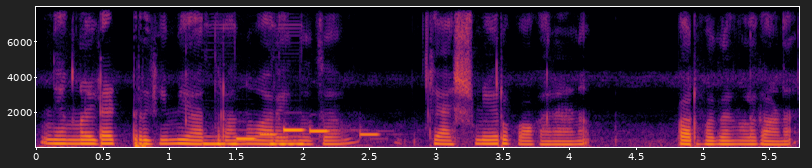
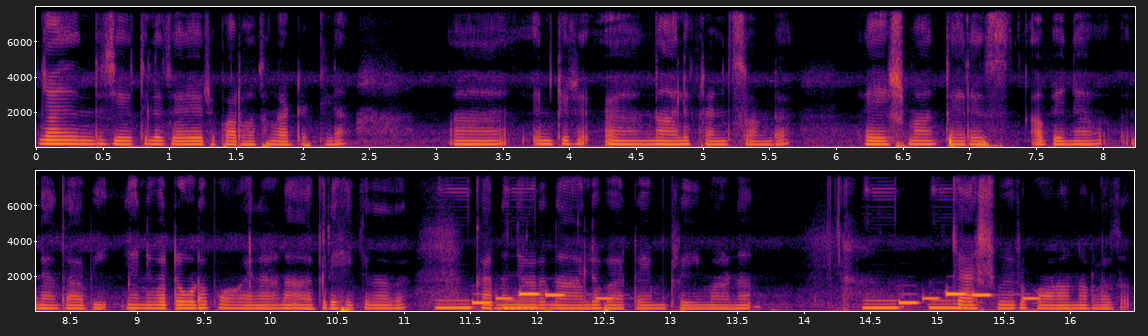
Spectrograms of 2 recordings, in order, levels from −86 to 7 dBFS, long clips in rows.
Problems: background sounds at intervals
